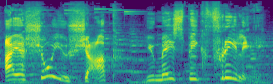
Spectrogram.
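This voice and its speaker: An actor playing a pompous, impatient headmaster with halting, haughty bluster, in a video game cutscene. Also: male voice, very high-pitched, big pitch swings, fairly bright tone, faint music behind, exaggerated voice. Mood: flustered, imperious. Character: pompous, brusque male headmaster, played as a flustered student in disguise.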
